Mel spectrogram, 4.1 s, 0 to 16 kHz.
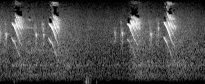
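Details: Icterine warbler in song in Västerbotten, Sweden, 27 June 2021: bursts of quick high downslurred whistles and chattering notes, repeated in short phrases about every second and a half over a quiet background.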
